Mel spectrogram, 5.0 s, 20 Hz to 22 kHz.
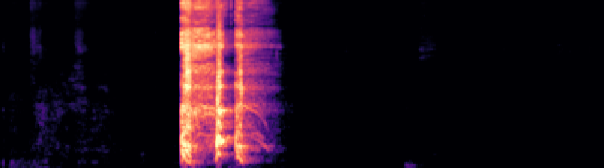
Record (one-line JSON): {"cough_length": "5.0 s", "cough_amplitude": 32768, "cough_signal_mean_std_ratio": 0.21, "survey_phase": "beta (2021-08-13 to 2022-03-07)", "age": "65+", "gender": "Female", "wearing_mask": "No", "symptom_none": true, "smoker_status": "Never smoked", "respiratory_condition_asthma": false, "respiratory_condition_other": false, "recruitment_source": "REACT", "submission_delay": "1 day", "covid_test_result": "Negative", "covid_test_method": "RT-qPCR"}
